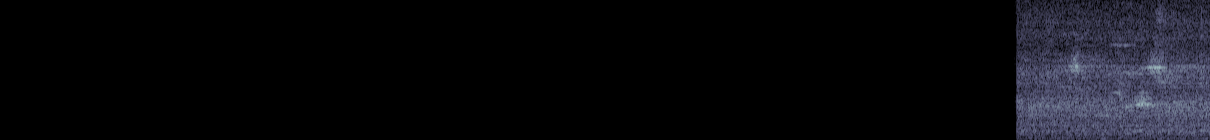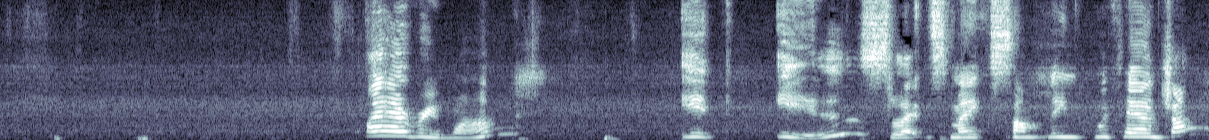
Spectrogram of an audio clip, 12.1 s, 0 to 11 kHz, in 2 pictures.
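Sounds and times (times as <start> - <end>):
faint background hiss: 5.1 - 12.0
woman speaking: 7.9 - 8.7, 9.5 - 12.0.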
